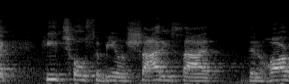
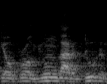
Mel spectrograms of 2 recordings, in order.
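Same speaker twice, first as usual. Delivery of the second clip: put-on begging, pleading, lower; 5 semitones lower, 4 dB quieter than usual. Retelling how they begged a gunman not to shoot: retelling pleading for life. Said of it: "When you're pleading for your life".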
